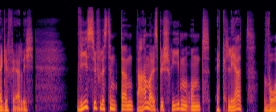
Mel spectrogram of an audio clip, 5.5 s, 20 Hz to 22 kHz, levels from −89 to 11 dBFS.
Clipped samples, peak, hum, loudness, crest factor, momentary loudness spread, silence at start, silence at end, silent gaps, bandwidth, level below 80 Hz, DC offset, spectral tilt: under 0.1%; 0 dBFS; none; -19 LUFS; 18 dB; 17 LU; 0 s; 0 s; 5.19-5.25 s; 16 kHz; -48 dBFS; under 0.1%; -5 dB/octave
